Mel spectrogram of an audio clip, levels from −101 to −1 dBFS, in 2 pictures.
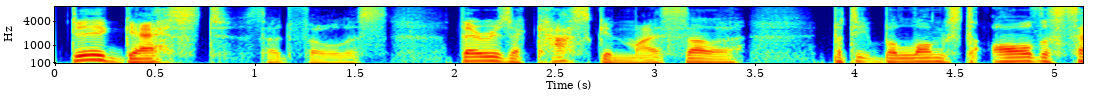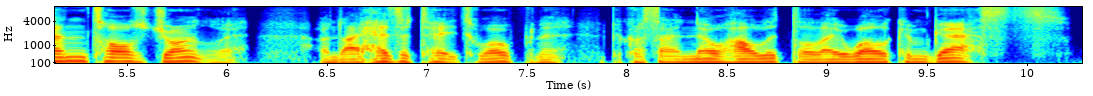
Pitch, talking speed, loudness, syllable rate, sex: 125 Hz, 195 wpm, -22 LUFS, 5.5 syllables/s, male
